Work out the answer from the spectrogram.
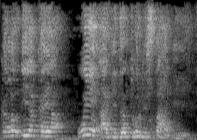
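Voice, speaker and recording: A man talking at a casual group discussion, walking through his ideas with spoken examples. His voice sounds dark and mellow. He is picked up from across an echoey room on a dull, muffled recording. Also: extremely high pitch, sing-song, unhurried, recorded from a distance, a little hiss or hum. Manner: explanatory, illustrates points with spoken examples. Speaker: discussion speaker.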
